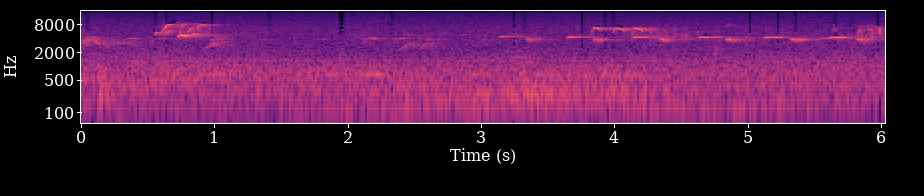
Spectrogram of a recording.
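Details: European robin perched at a treetop singing: a thin high flourish followed by a run of short, evenly spaced piping notes, about two per second, against constant low rushing background noise.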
